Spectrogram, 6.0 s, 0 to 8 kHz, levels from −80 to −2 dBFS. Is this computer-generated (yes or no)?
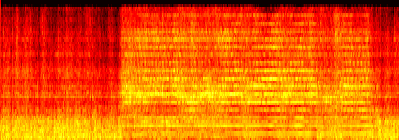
yes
